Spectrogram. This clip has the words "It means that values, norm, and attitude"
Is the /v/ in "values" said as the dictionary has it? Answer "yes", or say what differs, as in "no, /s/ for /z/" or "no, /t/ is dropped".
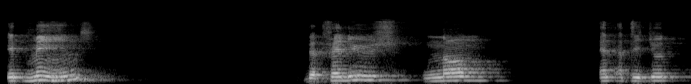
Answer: no, /f/ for /v/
